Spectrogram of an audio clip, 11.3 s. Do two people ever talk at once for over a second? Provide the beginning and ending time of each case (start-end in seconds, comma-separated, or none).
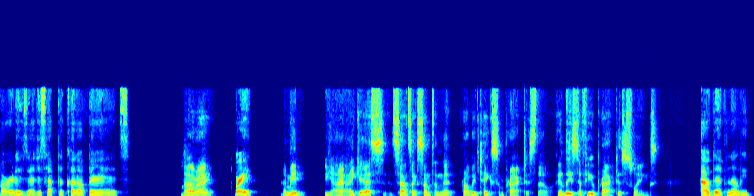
none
